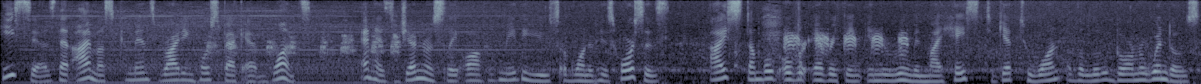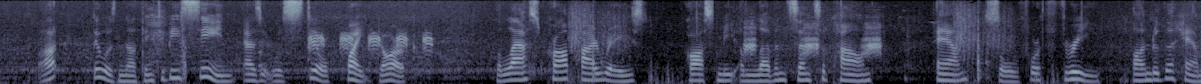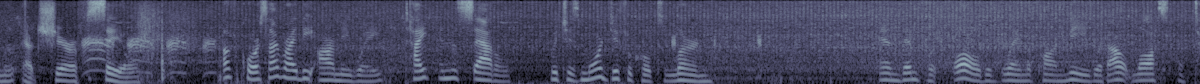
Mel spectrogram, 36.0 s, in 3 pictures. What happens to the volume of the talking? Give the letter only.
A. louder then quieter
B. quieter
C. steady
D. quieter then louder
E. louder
C.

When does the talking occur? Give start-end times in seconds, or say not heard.
0.0-16.1, 16.9-25.6, 26.2-31.2, 32.3-35.9.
